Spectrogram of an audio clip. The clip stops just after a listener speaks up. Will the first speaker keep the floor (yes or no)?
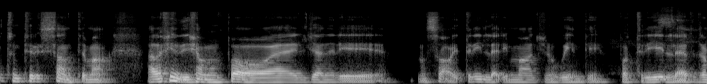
no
